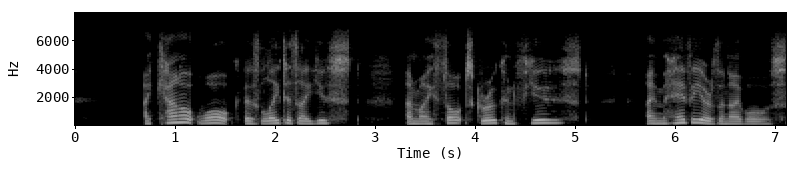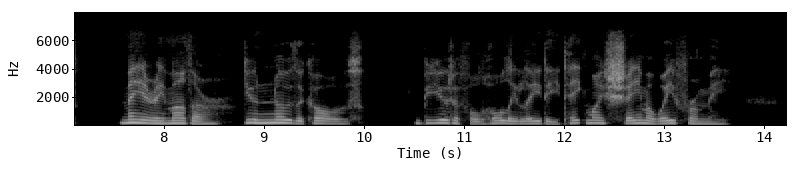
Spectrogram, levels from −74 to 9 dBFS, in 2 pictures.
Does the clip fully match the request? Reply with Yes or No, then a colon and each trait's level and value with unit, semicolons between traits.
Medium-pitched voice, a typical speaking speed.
Yes: medium, 180 Hz; average, 145 wpm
